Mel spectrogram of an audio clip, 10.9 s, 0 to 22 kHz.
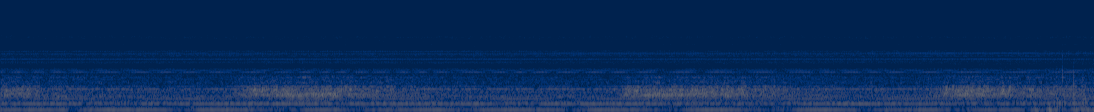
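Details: New NewAir 6-inch 7-bottle compressor wine fridge running: a steady low hum with a bubbling gurgle swelling every three to four seconds, likely refrigerant. Cause unclear.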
